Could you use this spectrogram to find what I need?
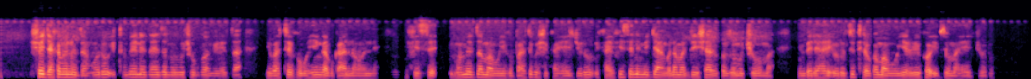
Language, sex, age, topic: Rundi, male, 18-24, education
